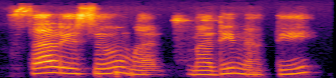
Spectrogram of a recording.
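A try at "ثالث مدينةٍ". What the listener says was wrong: Madinatin. Jangan takut sama tanwin. Salisu Madinatin.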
